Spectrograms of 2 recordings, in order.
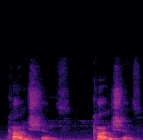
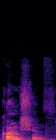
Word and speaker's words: conscience: في الامريكان اكسنت اسمه conscience وفي البريتش اكسنت اسمه conscience.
